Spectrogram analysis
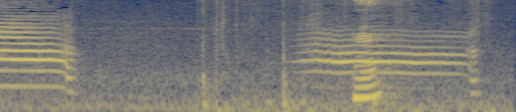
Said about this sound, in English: Must be something important. Oh, no, it's probably one of your kittens, isn't it?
